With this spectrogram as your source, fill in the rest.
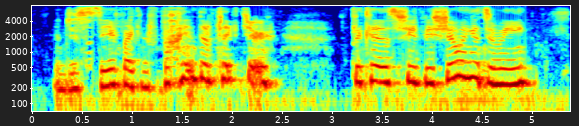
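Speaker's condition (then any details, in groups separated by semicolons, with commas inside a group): Cerebral palsy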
